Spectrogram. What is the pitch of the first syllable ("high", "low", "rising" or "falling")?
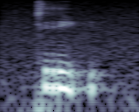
low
